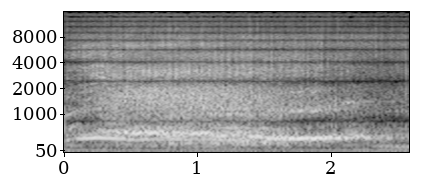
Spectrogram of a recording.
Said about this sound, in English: Here it is again. More famed is the elephant for its trumpeting. And yet, its roar is one of the loudest animal calls in the world.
